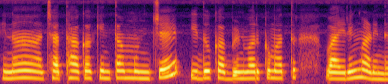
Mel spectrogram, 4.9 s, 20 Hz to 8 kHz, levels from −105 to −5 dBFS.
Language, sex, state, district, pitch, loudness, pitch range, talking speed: Kannada, female, Karnataka, Bidar, 245 Hz, -15 LUFS, 230-250 Hz, 125 wpm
